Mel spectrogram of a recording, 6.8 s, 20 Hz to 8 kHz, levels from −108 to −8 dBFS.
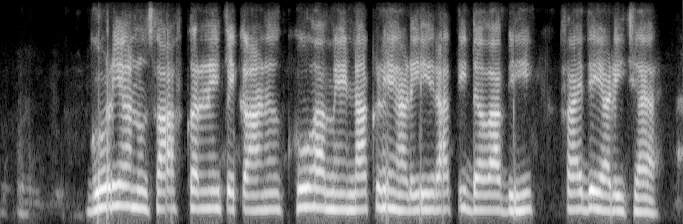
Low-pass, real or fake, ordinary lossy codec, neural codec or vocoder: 7.2 kHz; fake; Opus, 24 kbps; codec, 24 kHz, 3 kbps, HILCodec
